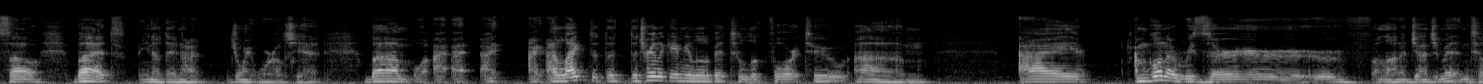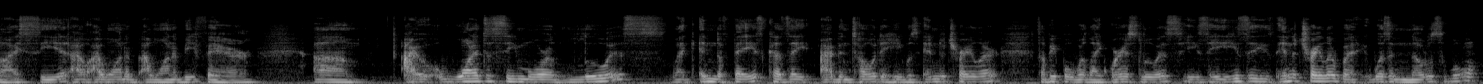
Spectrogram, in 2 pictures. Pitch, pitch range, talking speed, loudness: 115 Hz, 110-125 Hz, 175 wpm, -29 LUFS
